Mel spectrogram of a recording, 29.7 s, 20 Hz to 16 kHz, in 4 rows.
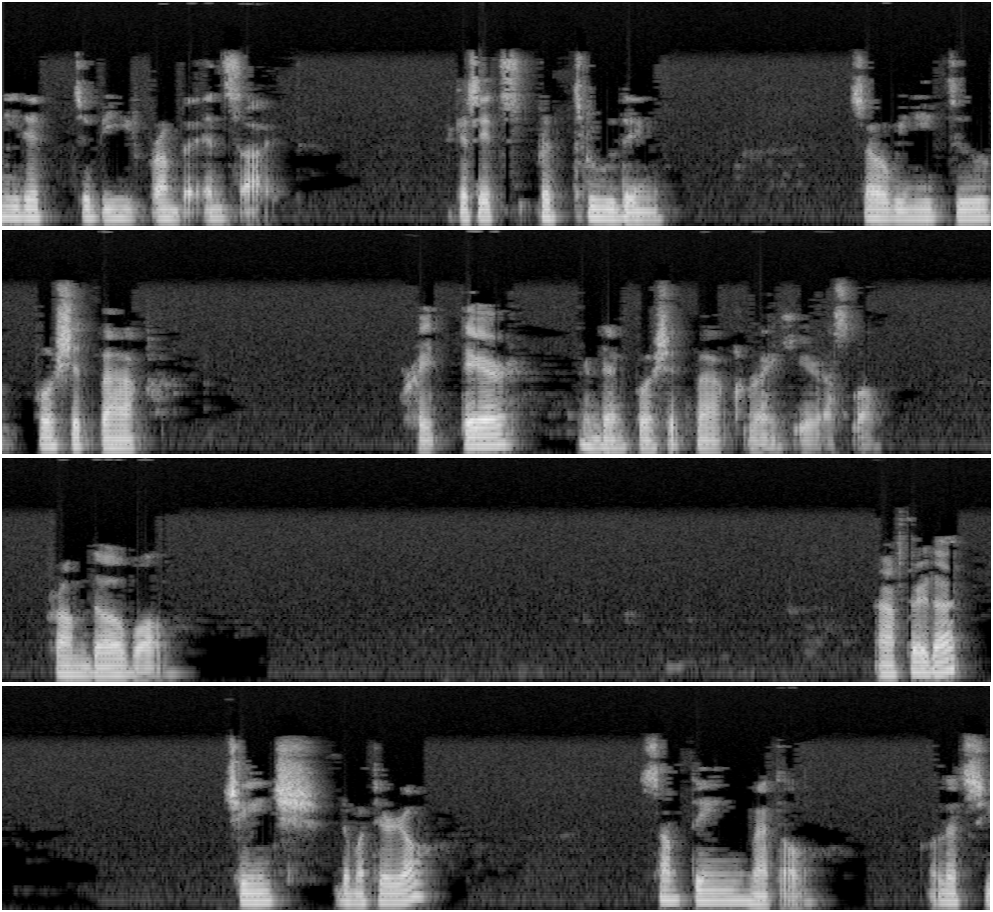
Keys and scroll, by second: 0.1 Left, 0.7 Left, 1.2 Left, 5.0 Escape, 9.0 Up, 11.0 Escape, 14.4 Right, 14.7 Right, 14.9 Right, 15.1 Right, 15.7 Right, 16.7 Escape.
